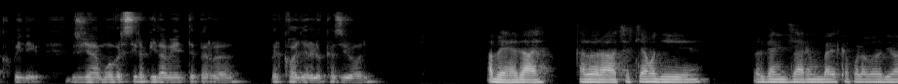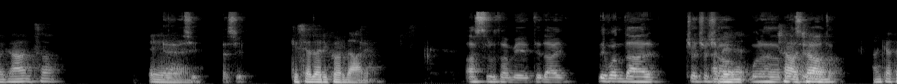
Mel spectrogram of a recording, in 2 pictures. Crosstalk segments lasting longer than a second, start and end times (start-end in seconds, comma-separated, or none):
16.1-17.4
